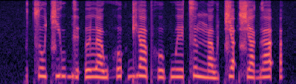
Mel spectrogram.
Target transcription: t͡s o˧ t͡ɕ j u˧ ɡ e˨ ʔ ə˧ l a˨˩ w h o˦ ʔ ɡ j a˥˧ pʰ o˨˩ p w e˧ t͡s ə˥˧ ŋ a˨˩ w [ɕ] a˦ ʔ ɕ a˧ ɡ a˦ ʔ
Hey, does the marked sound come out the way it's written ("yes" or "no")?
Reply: no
